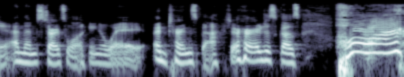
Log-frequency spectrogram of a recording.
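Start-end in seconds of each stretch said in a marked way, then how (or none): 3.4-4.0 high, loud imitated shout; mock insult yell. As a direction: hurl it out suddenly, hammed-up. Quotes the man's sudden insult.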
